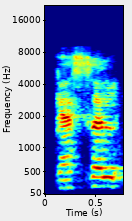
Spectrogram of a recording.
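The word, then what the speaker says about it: castle: हवाई केले बनाना मतलब खली पुलाव बनाना build कैसल सी ए एस टी एल इ सी ए एस टी एल टी इसमें साइलेंट है कैसल बोलते हैं क्या वो शायद हमेशा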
